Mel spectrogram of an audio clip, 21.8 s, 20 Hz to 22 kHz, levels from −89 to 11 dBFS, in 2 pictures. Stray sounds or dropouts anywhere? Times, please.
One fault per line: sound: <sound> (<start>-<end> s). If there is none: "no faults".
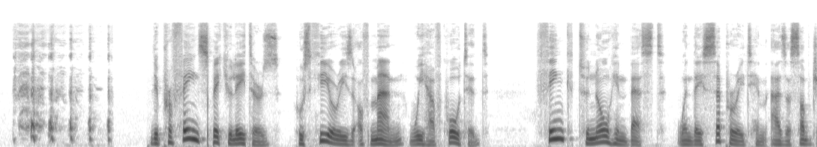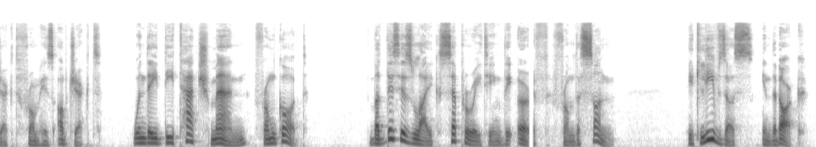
sound: laugh (0.2-1.5 s)
sound: dropout (17.9-18.0 s)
